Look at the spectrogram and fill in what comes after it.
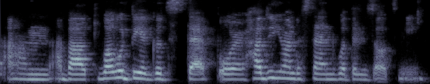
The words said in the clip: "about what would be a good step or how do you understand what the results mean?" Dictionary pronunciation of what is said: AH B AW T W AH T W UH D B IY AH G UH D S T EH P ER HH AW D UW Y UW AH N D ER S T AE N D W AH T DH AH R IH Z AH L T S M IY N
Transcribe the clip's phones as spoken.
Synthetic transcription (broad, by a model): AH B AW T W AH T W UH D B IY AH G UH D S T EH P ER HH AW D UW Y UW AH N D ER S T AE N D W AH T DH AH R IH Z AH L T S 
